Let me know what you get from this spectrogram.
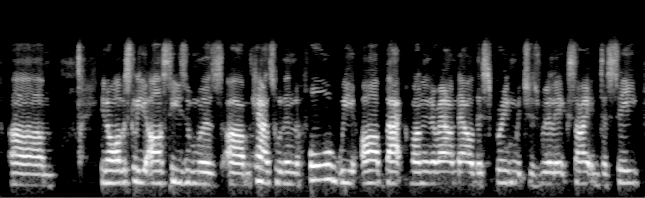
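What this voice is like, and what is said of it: English accent. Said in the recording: “As you can probably hear, you've always been the token coach with the funny accent. ... moved over from England”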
